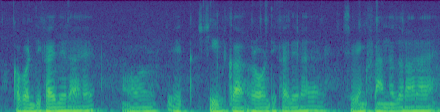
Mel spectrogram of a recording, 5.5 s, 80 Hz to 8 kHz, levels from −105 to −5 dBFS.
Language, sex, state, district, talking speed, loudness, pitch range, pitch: Hindi, male, Bihar, Araria, 220 wpm, -33 LUFS, 100-110 Hz, 105 Hz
